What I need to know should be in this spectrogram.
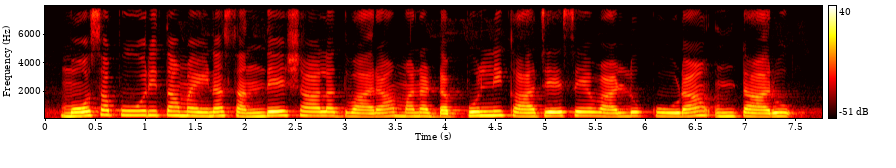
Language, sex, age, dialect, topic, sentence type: Telugu, female, 25-30, Telangana, banking, statement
